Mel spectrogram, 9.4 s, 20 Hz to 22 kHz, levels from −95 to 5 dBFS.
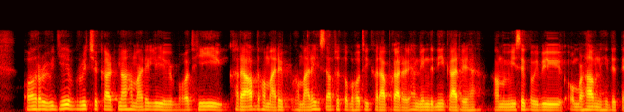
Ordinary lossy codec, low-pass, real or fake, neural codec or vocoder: none; 7.2 kHz; fake; codec, 16 kHz in and 24 kHz out, 0.8 kbps, FocalCodec, streaming, 65536 codes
